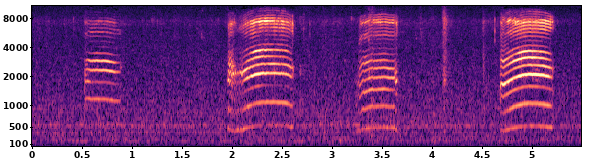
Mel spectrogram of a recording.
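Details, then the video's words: Rhoda, a pet cat, meowing indoors while posing in a drawer of black broken umbrella nylon; four harmonic meows, the second and fourth louder and longer, spaced about 1.5 seconds apart over a quiet room. "Rhoda the Vocal Cat"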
